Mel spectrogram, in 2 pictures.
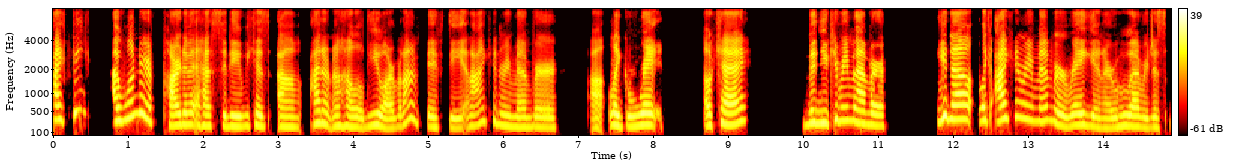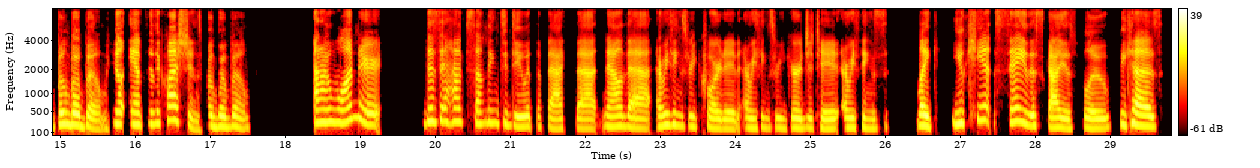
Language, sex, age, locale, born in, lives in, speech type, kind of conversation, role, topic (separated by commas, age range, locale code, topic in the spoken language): English, female, 50-54, en-US, United States, United States, conversation, unstructured, none, How do you feel when politicians avoid answering tough questions?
